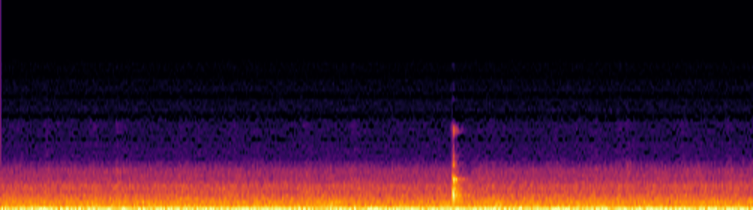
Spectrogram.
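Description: A steady low machine hum, with a single sharp click about six seconds in.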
